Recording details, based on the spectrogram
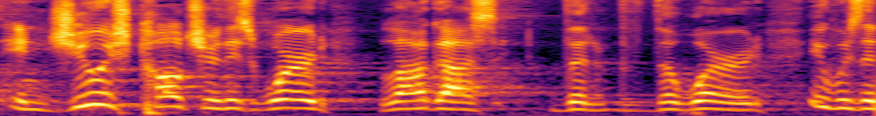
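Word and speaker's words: λόγος: It's spelled logos, but it's pronounced logos, if you want to be fancy. Or you can just say logos like I did till I was like 32.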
